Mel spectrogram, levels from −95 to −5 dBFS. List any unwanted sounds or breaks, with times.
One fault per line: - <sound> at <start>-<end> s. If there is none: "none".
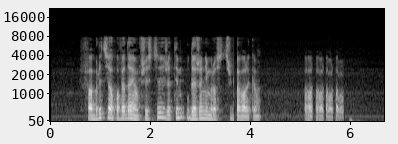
- dropout at 3.7-3.7 s
- laugh at 5.1-5.9 s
